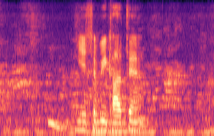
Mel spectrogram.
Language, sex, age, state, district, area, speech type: Hindi, male, 45-60, Bihar, Madhepura, rural, spontaneous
